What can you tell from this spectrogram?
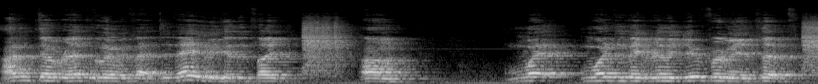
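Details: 24-year-old man with lifelong spastic quadriplegic cerebral palsy following premature birth at 2 lb 4 oz; dysarthria (cerebral palsy).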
